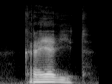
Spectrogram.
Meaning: landscape
- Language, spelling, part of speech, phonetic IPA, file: Belarusian, краявід, noun, [krajaˈvʲit], Be-краявід.ogg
